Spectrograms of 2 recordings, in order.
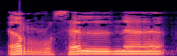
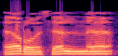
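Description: First: Slow أرسلنا, thin hamza and firm closed ر; clear hamza and ra. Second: أرسلنا with a stray vowel after ر, "erosalna"; bouncing ra. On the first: Teacher models careful reading, clear ra. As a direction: hold the ر of أرسلنا clearly without a bounce. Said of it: "ينبغي علينا نهتم بالهمزة". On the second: Teacher imitates careless reader, bounced ra. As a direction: loosen the tongue and bounce the ر of أرسلنا. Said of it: "تقلقل". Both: Shown as a demonstration.

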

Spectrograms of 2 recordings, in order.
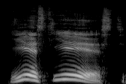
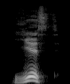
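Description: First: Higher, brisk and matter-of-fact; businesslike. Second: Said in the usual way. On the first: Acted. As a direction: brush it off briskly. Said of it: "деловито подпихивал его Сим".

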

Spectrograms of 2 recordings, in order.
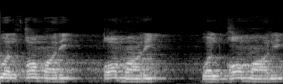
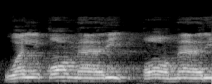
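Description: First: "والقمر" with the mim thickened like the qaf; wrong heavy mim. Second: "والقمر" with heavy qaf and thin, fronted "ma"; correct light mim. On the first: Teacher shows what not to say, heavy mim in "والقمر". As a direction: carry the dark qaf vowel into "ma" of "والقمر". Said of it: "لا نقول". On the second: Teacher models it for students, light mim in "والقمر". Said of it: "والميم مرققة". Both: Shown as a demonstration.

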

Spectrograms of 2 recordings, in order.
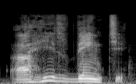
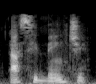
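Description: First: "Arridente" very slow and effortful, consonants mangled; bloodied-mouth speech. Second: Said in the usual way. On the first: A narrator's reading. Ron struggles to be understood, garbled slow "Arridente". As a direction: force out "Arridente" syllable by syllable. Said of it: "sua boca estava ensanguentada".

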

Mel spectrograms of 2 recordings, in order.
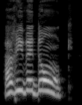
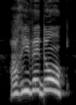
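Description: First: Second call, falling at the end. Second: Called out loud to the others; calling out. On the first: Children calling their friends a second time, loud. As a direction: call again, landing firmly on donc. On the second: Children calling to their friends, loud. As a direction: shout the welcome across the room. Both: A narrator's reading. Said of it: "leur crièrent-ils".

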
